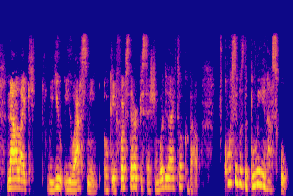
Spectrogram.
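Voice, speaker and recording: A woman talks at a very fast pace in a somewhat breathy voice at a medium pitch. Her pitch swings very widely. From Nigeria. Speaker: counseling psychologist. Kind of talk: casual chat. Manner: halting, many fillers.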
